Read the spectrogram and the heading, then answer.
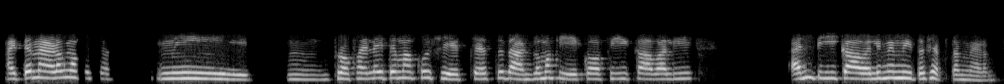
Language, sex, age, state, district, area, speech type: Telugu, female, 18-30, Andhra Pradesh, Kakinada, urban, conversation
